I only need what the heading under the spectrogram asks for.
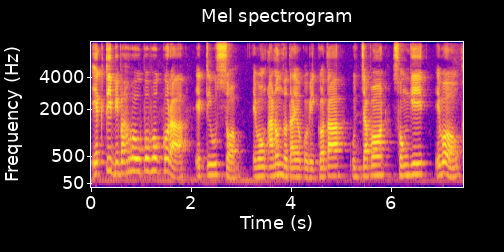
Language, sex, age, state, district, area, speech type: Bengali, male, 45-60, West Bengal, Nadia, rural, spontaneous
